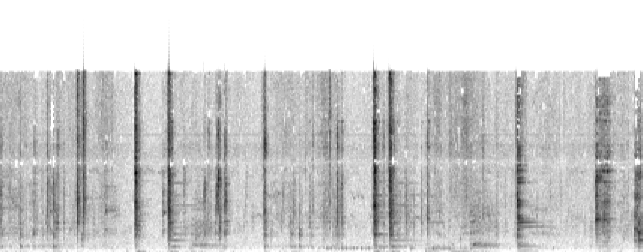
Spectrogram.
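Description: Socket wrench and metal tools clicking and clinking on the clutch cover bolts as they are tightened: a string of separate sharp clicks at uneven intervals, some ringing briefly like metal on metal.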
